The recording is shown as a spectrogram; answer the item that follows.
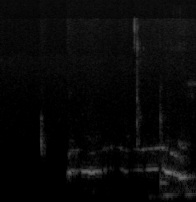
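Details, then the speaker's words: Dog sleeping in a quiet room: faint, high whistling breath sound ending in a brief rough snort; snoring. "that's my dog snoring can you believe that did you hear that Ellie that's Bob snoring"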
